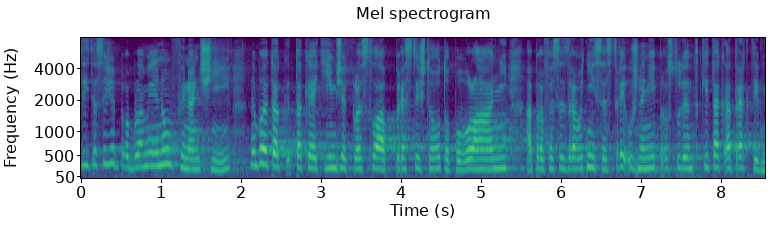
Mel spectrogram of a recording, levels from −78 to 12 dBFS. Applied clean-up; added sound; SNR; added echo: none; none; none; none.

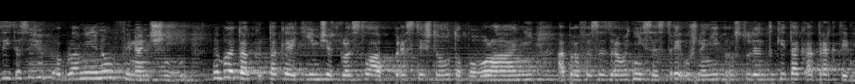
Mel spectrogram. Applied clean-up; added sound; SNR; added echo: neural separator model SepFormer DNS4.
